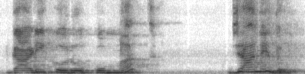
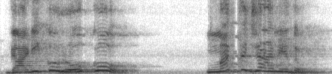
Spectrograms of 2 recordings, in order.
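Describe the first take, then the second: First: The pause comes after 'मत'. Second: The pause comes before 'मत'.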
